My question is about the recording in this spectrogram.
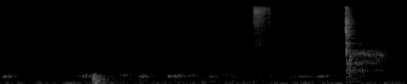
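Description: Mostly quiet room with a faint low thump about a second in, then two short soft hissing sounds about a second apart near the end, the second a little longer: a damp face cloth rubbing against the face and a breath as it is lowered.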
